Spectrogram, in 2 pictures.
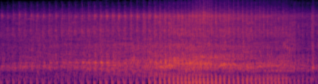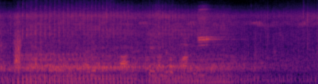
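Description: A motorcycle engine rumbles close by, then pulls away and fades into the distance.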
